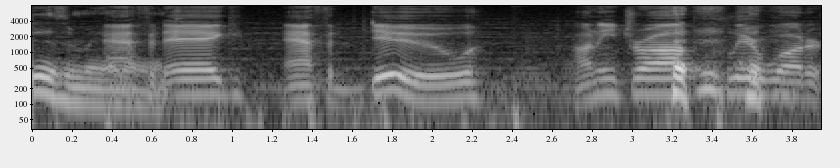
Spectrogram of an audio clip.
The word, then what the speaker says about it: aphid: I believe aphid dew is just a combination of an egg and honey together. Can I ask why you pronounce it aphid? Or it is aphid. It's aphid? Correct.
